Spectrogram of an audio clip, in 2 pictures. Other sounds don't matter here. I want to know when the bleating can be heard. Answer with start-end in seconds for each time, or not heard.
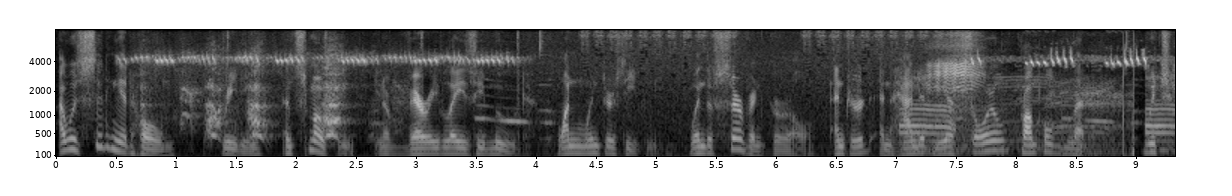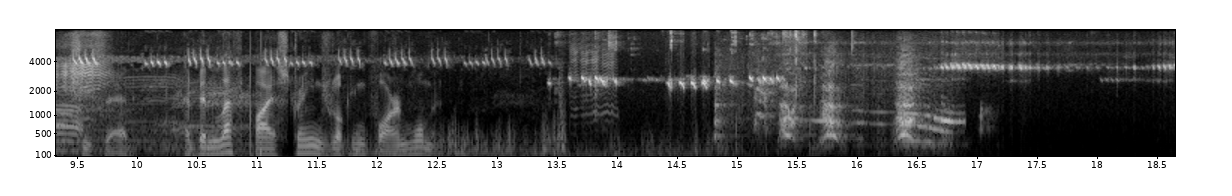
6.7-15.1.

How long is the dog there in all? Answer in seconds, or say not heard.
4 s.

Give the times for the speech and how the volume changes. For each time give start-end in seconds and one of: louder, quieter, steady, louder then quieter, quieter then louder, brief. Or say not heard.
0.0-12.6 steady.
